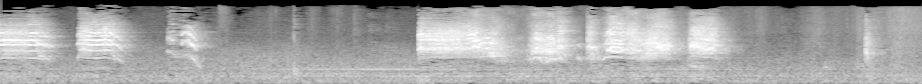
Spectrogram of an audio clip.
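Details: Orphaned red fox cubs kept in a pen before their return to the wild give harsh, high screeching calls in short bursts, then a longer run of raspy squalls with brief pauses.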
